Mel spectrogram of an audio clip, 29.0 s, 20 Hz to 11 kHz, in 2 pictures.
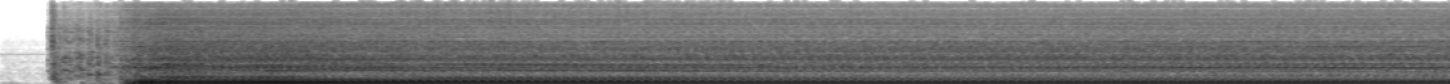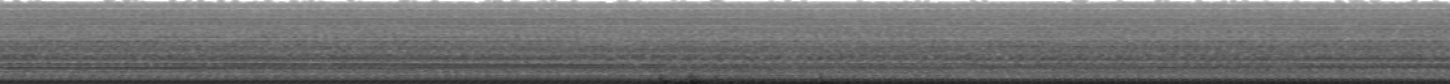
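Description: Mercedes-Benz E500's M278 twin-turbo V8, heard from the open engine bay, started from cold. The starter cranks briefly and the engine catches about a second in with a flare to a raised fast idle, then eases down within a few seconds to a steady cold idle.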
